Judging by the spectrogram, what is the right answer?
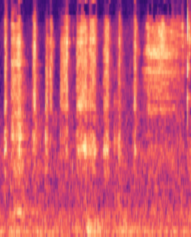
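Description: A paintbrush rubs lightly across canvas in short crisscross blending strokes while painting a cloudscape, a faint, close, steady scratchy brushing with no talk.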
